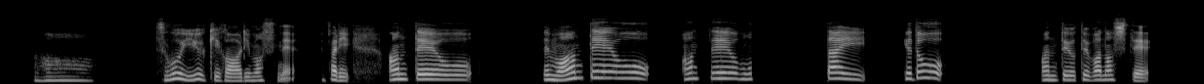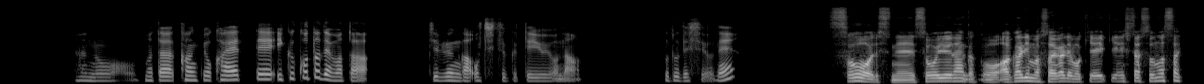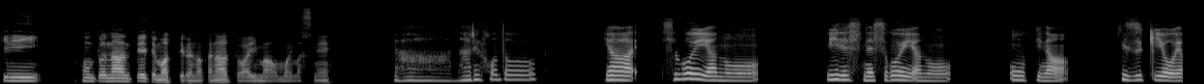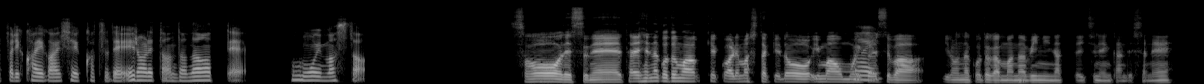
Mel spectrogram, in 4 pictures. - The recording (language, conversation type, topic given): Japanese, podcast, 初めて一人でやり遂げたことは何ですか？
- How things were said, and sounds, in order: other noise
